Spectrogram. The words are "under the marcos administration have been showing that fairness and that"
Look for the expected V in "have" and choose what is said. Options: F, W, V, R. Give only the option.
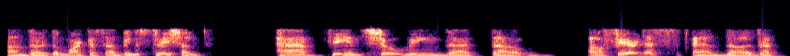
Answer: V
